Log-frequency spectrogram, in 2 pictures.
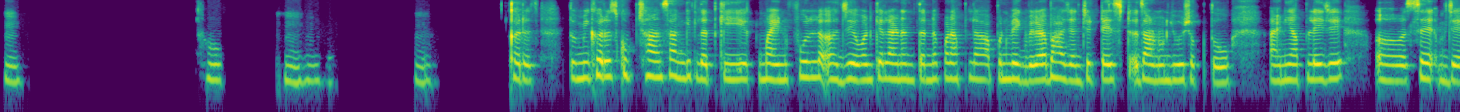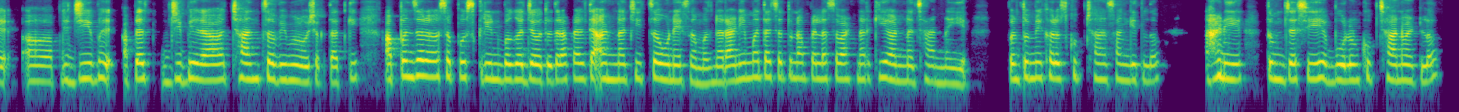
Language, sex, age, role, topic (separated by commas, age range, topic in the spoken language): Marathi, female, 20-24, host, खाण्यापिण्यात सजगता कशी आणावी?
